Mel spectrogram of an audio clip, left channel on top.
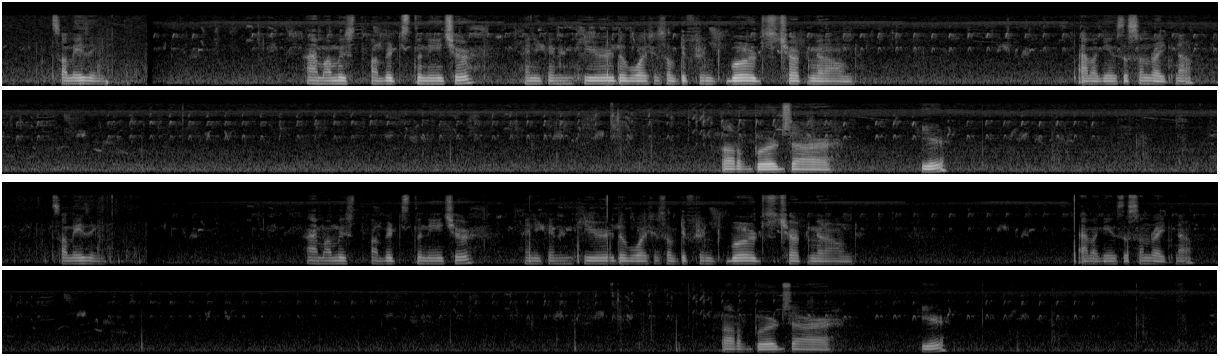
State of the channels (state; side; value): quieter; right; 9.9 dB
